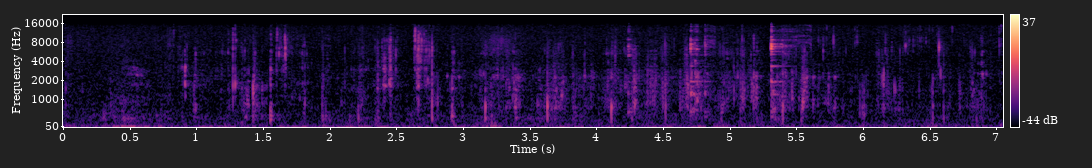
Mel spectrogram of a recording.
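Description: Someone eating a home-cooked lunch, with a steady stream of soft clinks and taps of cutlery on dishes mixed with faint chewing and crunching. The sounds are quiet and irregular, and no one speaks.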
